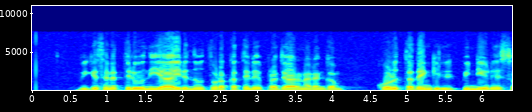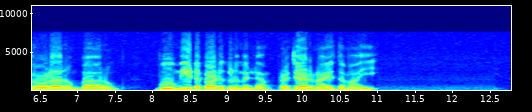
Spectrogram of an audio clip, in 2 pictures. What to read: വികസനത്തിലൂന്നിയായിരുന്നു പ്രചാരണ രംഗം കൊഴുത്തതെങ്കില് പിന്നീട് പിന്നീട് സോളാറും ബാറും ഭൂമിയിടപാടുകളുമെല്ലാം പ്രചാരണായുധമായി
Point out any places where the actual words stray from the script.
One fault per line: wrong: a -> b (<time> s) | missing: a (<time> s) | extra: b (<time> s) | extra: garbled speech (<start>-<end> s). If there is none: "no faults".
extra: തുടക്കത്തില് (2.4 s)
missing: പിന്നീട് (6.2 s)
